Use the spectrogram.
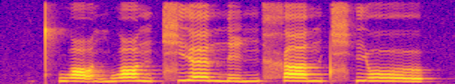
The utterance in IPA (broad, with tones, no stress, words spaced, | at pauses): t̪ʰwɑ̰˨˩ŋwɑ˥˨ŋ t͡ɕjɛ˥˨ni˨˦ŋ xa˦nt͡ɕʰjo˥˨ʊ̯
